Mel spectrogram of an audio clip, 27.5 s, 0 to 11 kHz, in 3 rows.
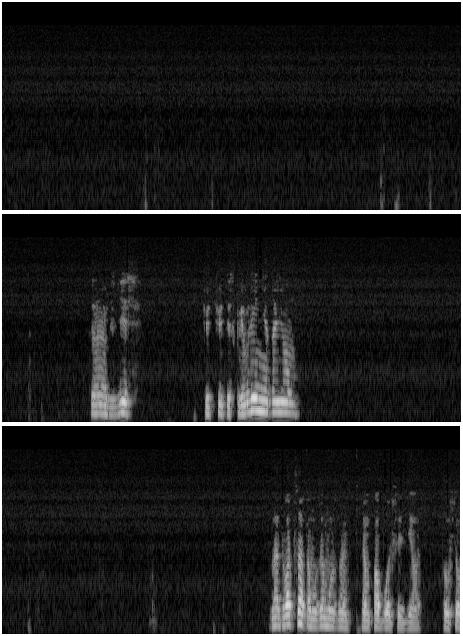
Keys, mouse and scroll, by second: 4.1-7.6 drag, 7.8 middle click, 9.1 middle click, 11.5-12.9 drag, 13.8 click, 14.9-18.9 drag, 22.6 click, 24.3-25.3 drag.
